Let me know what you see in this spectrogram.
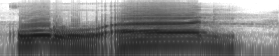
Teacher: pada lafal ra ini ra-nya tafkhim, ra tebal, yaitu kita baca Qur'ani.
